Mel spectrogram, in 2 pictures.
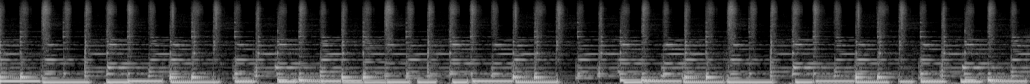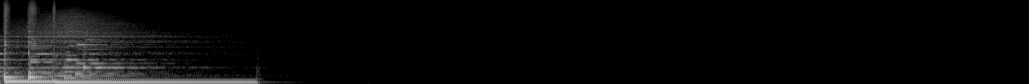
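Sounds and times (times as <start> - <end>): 
one chord calypso backing track in G: 0.0 - 12.8.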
